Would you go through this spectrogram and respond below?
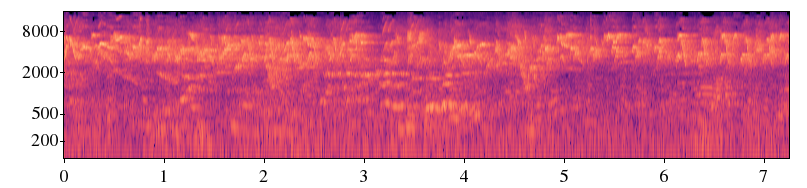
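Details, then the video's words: A captive Horsfield's (Javan) bush lark sings on a hanging cage pole: a dense, high, scratchy stream of chirps, trills and mimicked notes, with other birds chattering nearby and faint voices in the background. "Branjangan Jawa Gacor Isian Mewah"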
